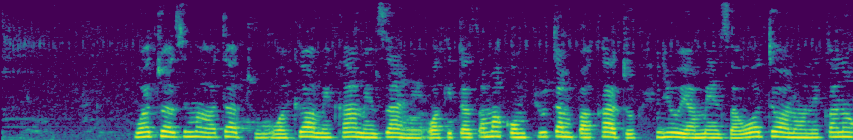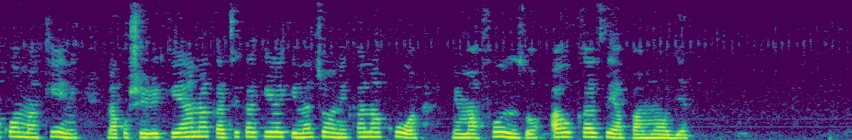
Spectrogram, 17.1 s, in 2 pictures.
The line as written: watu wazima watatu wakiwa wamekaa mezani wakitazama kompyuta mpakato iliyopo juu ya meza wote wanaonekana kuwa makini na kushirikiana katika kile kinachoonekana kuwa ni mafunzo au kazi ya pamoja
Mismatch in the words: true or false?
true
